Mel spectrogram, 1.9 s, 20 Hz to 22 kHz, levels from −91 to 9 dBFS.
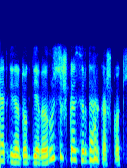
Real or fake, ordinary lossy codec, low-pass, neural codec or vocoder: real; Opus, 16 kbps; 7.2 kHz; none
